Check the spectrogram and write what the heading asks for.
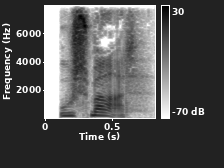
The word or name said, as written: usmart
